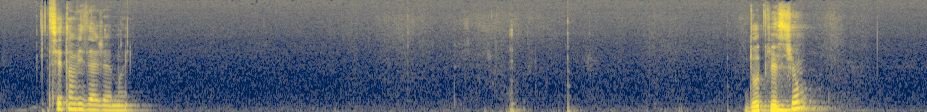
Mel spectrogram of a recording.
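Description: A middle-aged woman speaks calmly into a microphone in short phrases, with pauses.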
